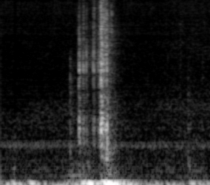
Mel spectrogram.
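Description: Gloved hands handling a white cardboard box, with a quick cluster of cardboard clicks and scrapes about a second in.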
